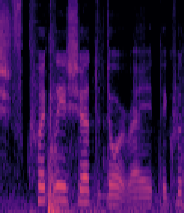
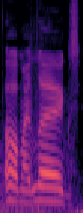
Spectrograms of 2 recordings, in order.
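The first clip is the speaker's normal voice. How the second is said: louder, higher, slow wail; mock pain; 5 semitones higher, 6 dB louder, slower than usual. Figure shot in the legs, mock pain wail. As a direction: cry out in pretend agony.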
